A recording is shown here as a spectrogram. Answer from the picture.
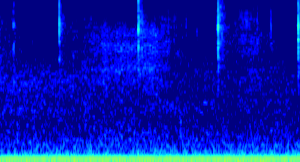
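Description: Faint, short strokes of a board eraser rubbing marker off a wipe-clean board: three quick scrubbing clicks, evenly spaced about half a second apart, over a low steady electrical hum.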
